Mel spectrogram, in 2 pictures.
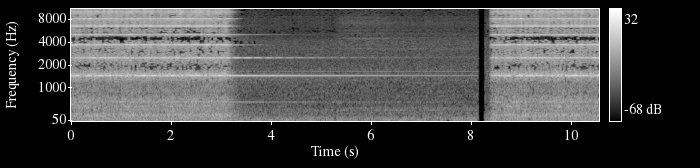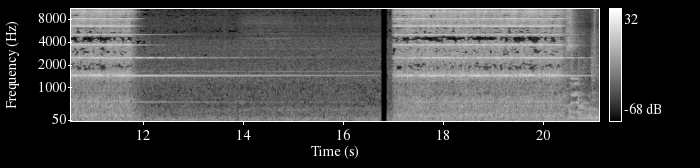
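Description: An electric bell rings three times, each ring about three seconds long with a ringing fade afterwards, about eight and a half seconds apart.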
